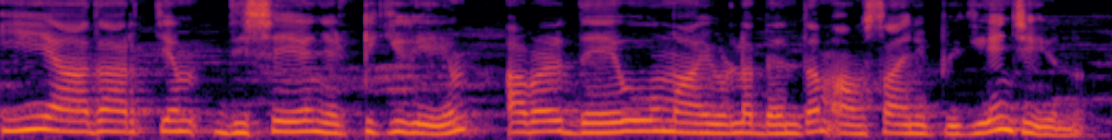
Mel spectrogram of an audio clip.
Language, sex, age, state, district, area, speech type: Malayalam, female, 30-45, Kerala, Idukki, rural, read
